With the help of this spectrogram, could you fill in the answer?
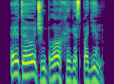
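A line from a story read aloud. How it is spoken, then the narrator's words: Village elder, uncertain. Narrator (Russian): неуверенно проговорил староста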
